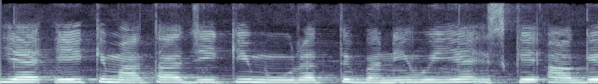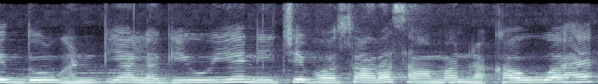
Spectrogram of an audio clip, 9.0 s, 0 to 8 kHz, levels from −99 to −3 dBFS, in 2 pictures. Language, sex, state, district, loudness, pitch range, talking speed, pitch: Hindi, female, Jharkhand, Jamtara, -16 LUFS, 210-230 Hz, 145 wpm, 220 Hz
